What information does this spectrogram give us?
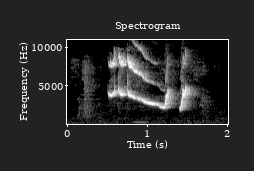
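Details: Orange-headed thrush singing in lively ngeplong style to prompt other thrushes into song. A long high whistle slides steadily downward and ends in two short, loud rising notes.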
